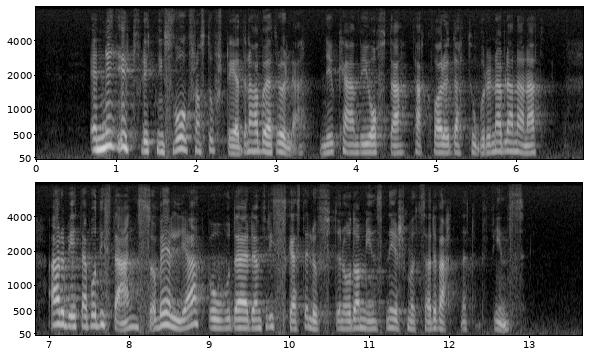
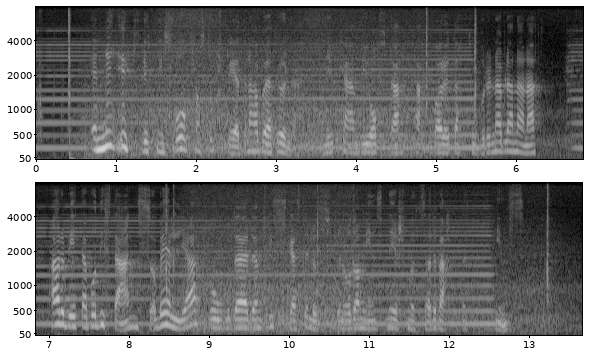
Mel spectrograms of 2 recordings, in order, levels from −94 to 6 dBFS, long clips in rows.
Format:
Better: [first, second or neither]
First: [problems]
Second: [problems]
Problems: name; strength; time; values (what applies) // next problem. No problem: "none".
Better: first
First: none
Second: background sound (Mechanical fan + Bowed string instrument); 8 dB below the speech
